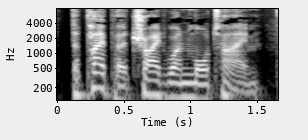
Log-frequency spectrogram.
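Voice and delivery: usual speaking voice

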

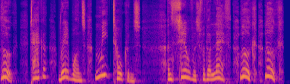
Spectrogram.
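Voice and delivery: very high, eager character voice; excited. A narrator's reading. Elena shows Taka the tokens, high and thrilled. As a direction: exclaim over each find. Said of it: "she said excitedly".

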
